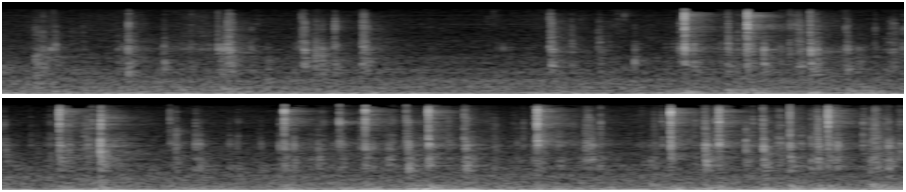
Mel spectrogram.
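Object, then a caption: Plastic mechanical typewriter-style keyboard. Fingertips type on a pink plastic mechanical typewriter-style keyboard with round plastic keycaps. Fast, bright clicky key strikes overlap in irregular bursts, each one short and sharp with almost no ring. A low steady hum sits underneath.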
